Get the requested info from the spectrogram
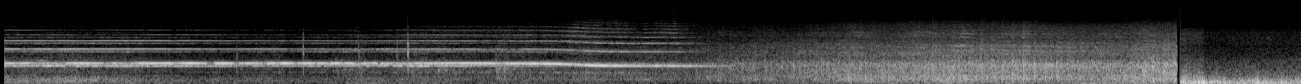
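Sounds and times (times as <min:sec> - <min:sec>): locomotive horn: 0:00.1 - 0:07.3
coaches wheel and rail noise: 0:00.1 - 0:11.8.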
